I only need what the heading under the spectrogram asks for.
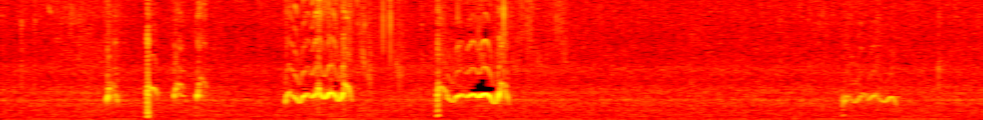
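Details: Young ducklings peeping: thin high notes, a couple drawn-out wavering calls and quicker short ones, fading toward the end, with a faint low hum throughout.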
